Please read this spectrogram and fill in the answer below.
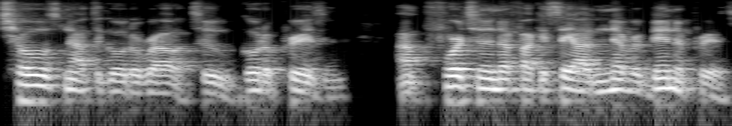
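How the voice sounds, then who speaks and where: A man with an American accent and a normal speaking voice, fairly low in pitch, fairly even in intonation, at a fairly quick pace. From New Orleans, Louisiana, then Muskegon, Michigan. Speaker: youth group facilitator, community worker. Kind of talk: panel speech at online town hall.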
